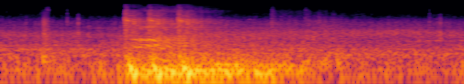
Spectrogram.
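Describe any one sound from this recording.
A silenced pistol fires with a dull thud.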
